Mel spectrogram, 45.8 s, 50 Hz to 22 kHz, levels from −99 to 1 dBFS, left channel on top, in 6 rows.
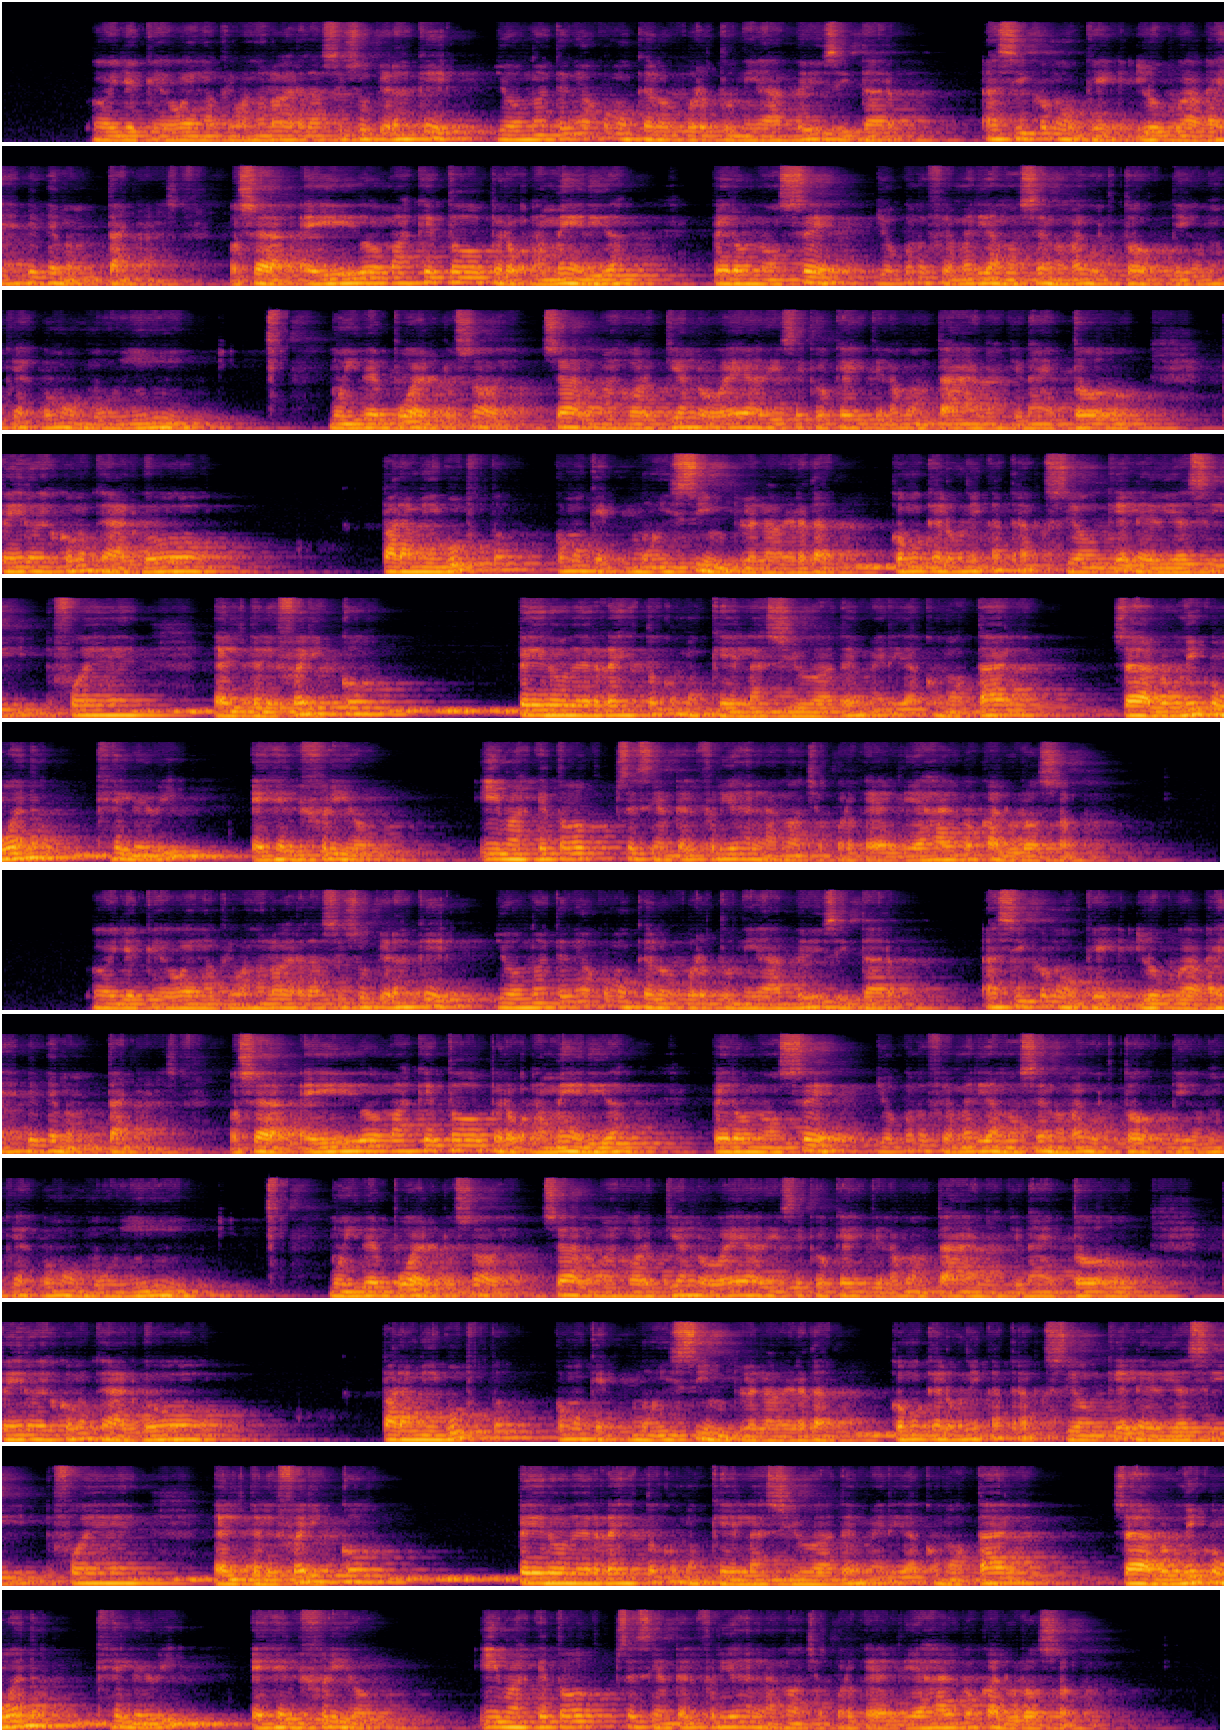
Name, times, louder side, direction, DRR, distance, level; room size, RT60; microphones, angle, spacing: voice 1, 0.6-5.6 6.1-8.7 9.1-11.6 12.1-16.5 17.3-24.3 25.3-28.2 28.5-31.4 31.9-33.0 33.8-37.0 37.5-39.4 39.7-40.5 41.2-44.9, equal, 5° right, 7 dB, 4.1 m, -22 dB
sound 1, 28.2-39.6, left 1 dB, 75° left, 1.7 m, -32 dB
29.5 x 25.0 x 7.0 m, 0.91 s
head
